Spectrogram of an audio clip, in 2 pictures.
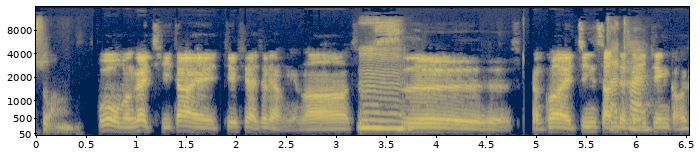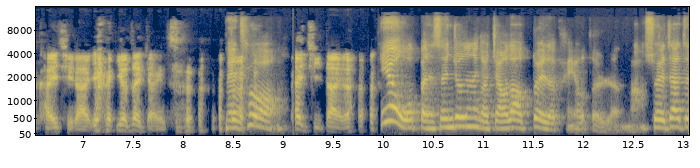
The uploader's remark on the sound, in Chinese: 很抱歉這次因為無法克服的原因，因此我們只能線上錄音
